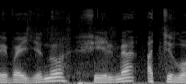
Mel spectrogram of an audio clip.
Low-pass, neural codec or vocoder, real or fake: 14.4 kHz; none; real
